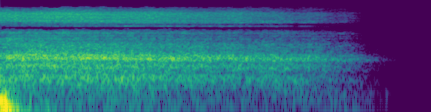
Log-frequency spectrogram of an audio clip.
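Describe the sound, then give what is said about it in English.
A single long breath during a guided relaxation exercise, a steady airy hiss that holds for nearly two seconds and then fades out into silence, heard alone without any voice. “First breath in. Breathe out.”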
